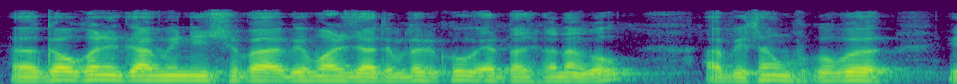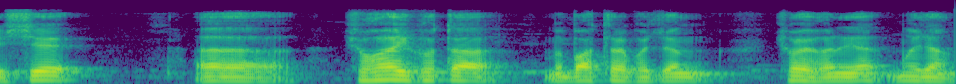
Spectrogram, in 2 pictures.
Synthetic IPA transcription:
ɡawɡaniɡaminisebabemaɾizadɯmlakʰubet̚bashanaɡɯw | a̰bitʰaŋpʰukʰɯbɯ | ise | sɔɦajkʰɔtʰabatʰɾapʰɯt͡ʃaŋ | sɔɦjɦanajamɯɾaŋ

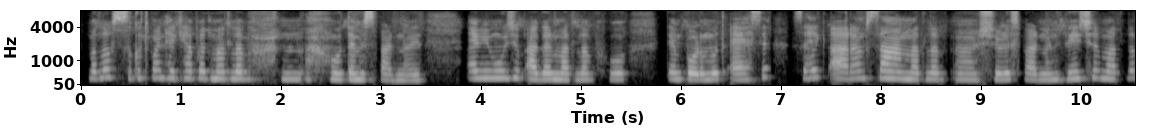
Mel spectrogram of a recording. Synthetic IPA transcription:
mɐt̪lɐbsukut̪ʰpɐnʲɦekʲʰapɐt̪mɐt̪lɐb | ɦot̪emispaɖnɐit̪ | emimuːd͡ʒibɐɡɐɾmɐt̪lɐbho | t̪empoɽmut̪ʰɛːse | sɐɦikʲaːɾaːmsaːnmɐt̪lɐbʃuɽispaɖnɐnid̪et͡ʃʰiɾmɐt̪lɐb

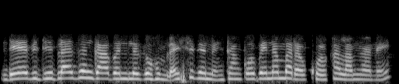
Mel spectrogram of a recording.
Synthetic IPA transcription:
ndebidiblazɯŋɡabənlɯɡɯɦumlajsiɡənɯŋtʰaŋkobejnambaɾawkʰolkʰalamnanaj

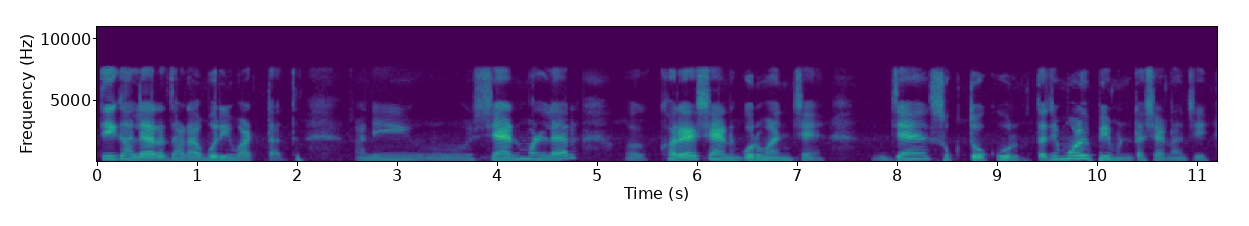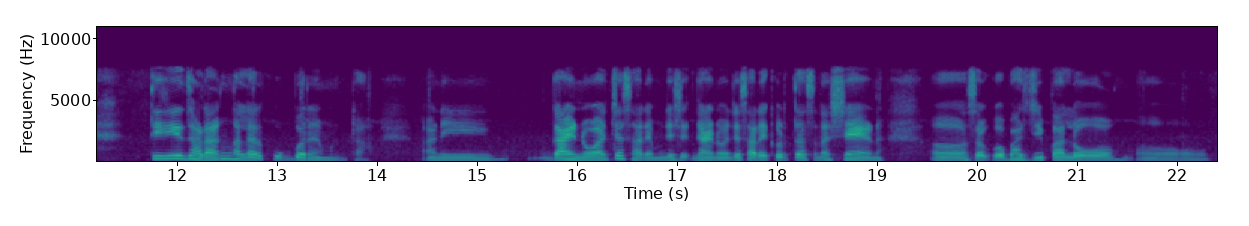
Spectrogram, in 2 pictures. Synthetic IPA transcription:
t̪iɡʱaljaɾd͡zʱaɽãbəɾĩʋaɽt̪a̰t̪ | aɽi | ɕɛɳm̤əɽljaɾ | kʰəɾeɕɛɳɡoɾʋãɲt͡ɕɛ̃ | d͡ʑɛ̃sukt̪okuːɾt̪ad͡ʑɛ̃məɭpim̤əɳt̪aɕɛɳã̰t͡ɕi | t̪id͡zʱaɽãŋɡaljaɾkʰuːp̚bəɾãm̤əɳt̪a̰ | aɽ̃i | ɡajnʋãt͡ɕẽsaɾɛm̤əɳd͡zeɡajnʋat͡ɕasaɾɛkəɾt̪əəsnaɕɛɳ | səɡɭɔbʱad͡ʑipalɔ

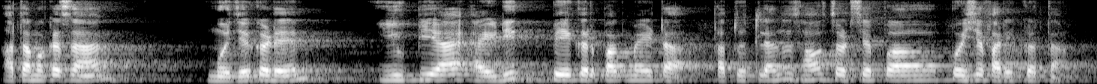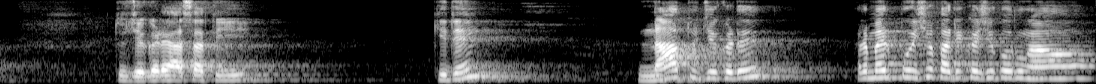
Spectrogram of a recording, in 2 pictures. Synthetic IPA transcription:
at̪ãməɡkəsãŋɡ | m̤əd͡ʑekəɽen | jupiajajɽiːt̪̚pekəɾpakmɛɭʈat̪at̪ut̪ljãnusãwt͡səʈɕẽppəjɕefaɾiːkːəɾt̪ã̰ | t̪ud͡ʑekəɽeasat̪i | kit̪ẽ | nat̪ud͡ʑẽkəɽenaɾeməɾpəjɕefaɾiːkəɕĩpəɾũːnɦã

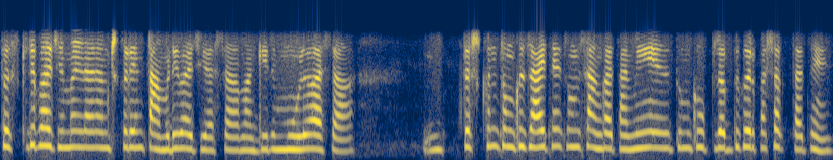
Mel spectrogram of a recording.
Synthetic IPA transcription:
t̪əslebʱad͡ʑiːm̤əɳljanamt͡ɕḁkəɽent̪ãmbɽibʱad͡ʑiːasamaɡiːɾmuɭəasa | t̪əskəɳt̪umkʰəd͡zajt̪ɛ̃t̪um̤iːsãŋɡat̪amiːt̪umkəupləb̚d̪ʱəkəɾpaɕək̚t̪at̪ɛ̃

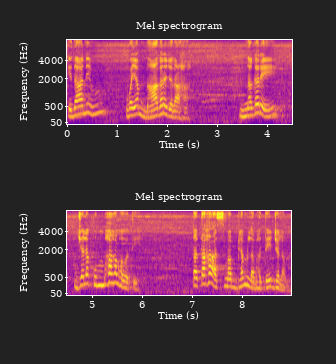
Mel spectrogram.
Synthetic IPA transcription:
id̪aːnim | ʋɐjɐmnaːɡɐɾɐd͡ʒɐnaːɦɐ̆ | nɐɡɐɾeː | d͡ʒɐlɐkumbʱɐɦɐ̆bʱɐʋɐt̪i | t̪ɐt̪ɐɦɐ̆ɐsmɐbʱjɐmlɐbʱɐt̪eːd͡ʒɐlɐ̰m

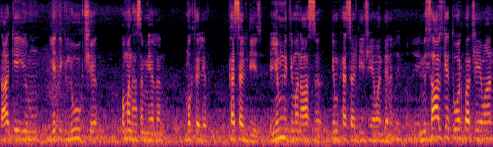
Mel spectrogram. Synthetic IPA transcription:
t̪aːkijm | jɐt̪ikluːkʰt͡ʃʰi | ɐmɐnɦɐsɐmelɐn | mʊxt̪ɐlif | pʰeːsɐlʈiːz | jimnɨt̪imɐnaːsɨ | t̪impʰeːsɐlʈiːt͡ʃʰijɐʋaːnd̪in | misaːlket̪oːɾpɐɾt͡ʃʰijɐʋaːn

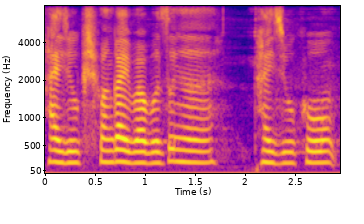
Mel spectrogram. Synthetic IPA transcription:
tʰajzupʰi̥spʰaŋɡajbabɯzɯŋɯ | tʰajzukʰoŋ

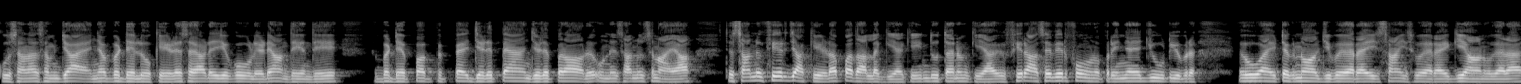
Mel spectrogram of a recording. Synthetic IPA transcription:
kʊsaːnãːsəmd͡ʒaːɲãːbəɖːeːloːked͡ʒeːɽeːsaːɽeːkoːleːɽeãːnd̪eːɦə̃nd̪eː | bəɖːeːd͡ʒeːɽeːpɛ̃ːnd͡ʒeːɽeːpəɾaːɾeːʊnẽːsaːnũːsʊñaːjaː | t̪eːsaːnːũːpʰɪɾd͡ʒaːkeːd͡ʒeːɽaːpət̪aːləɡːɪjaːkɪɪnd̪uːt̪əɾəmkɪjaːpʰɪɾaːseːpʰɪɾpʰoːnpɾed͡ʒãːãːd͡ʒuːʈjuːbəɾ | oaːiːʈɛːknaːlːd͡ʒiːbəɡɛːɾaːiːsaːɪ̃nsbəɡɛːɾaːeːɡɪjaːnʋəɡɛːɾaː

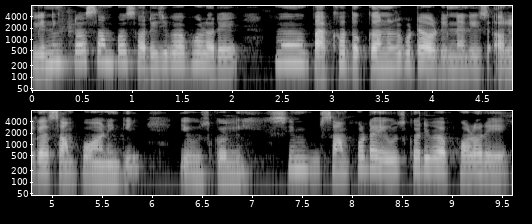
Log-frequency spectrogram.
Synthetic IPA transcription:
kliniŋplɔsːampɔsɔɾid͡ʒibapʰɔɭɔɾe | mũpakʰɔd̪okanɔɾuɡoʈeɔɾɖinaɾiɔ̰lɡasampɔaɽ̃iŋkḭ | jud͡ʒkɔli | sisampɔʈajud͡ʒkɔɾibapʰɔɭɔɾe

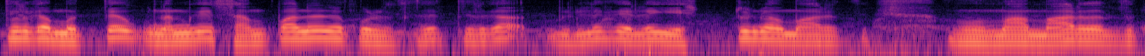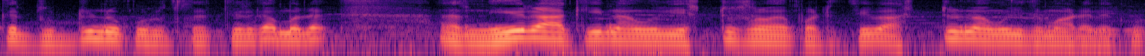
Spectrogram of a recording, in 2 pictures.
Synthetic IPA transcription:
t̪iɾɐɡɐmɐt̪ːenɐmɐɡesɐmpanːɐnːukoɽut̪ːɐd̪et̪iɾɐɡɐ̰ʋiɭːɐd̪elːieʂʈːunaːʋumaːɾɐt̪ːimamaːɽɐd̪ɐkːed̪uɖːunːukoɽut̪ːɐd̪et̪iɾɐɡɐmɐlːe | niːɾaːkinaːʋueʂʈːusɾɐmɐjɐpɐʈːt̪ːiːʋiɐʂʈːunaːʋuid̪umaːɽɐbe̞ːku

